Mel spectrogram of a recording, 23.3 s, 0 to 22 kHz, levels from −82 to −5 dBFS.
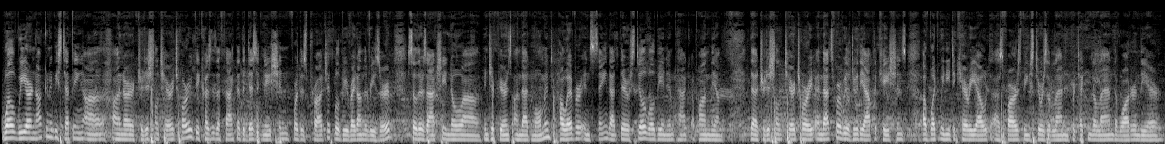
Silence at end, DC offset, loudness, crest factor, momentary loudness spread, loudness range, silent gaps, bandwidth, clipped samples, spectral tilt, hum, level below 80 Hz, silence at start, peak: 0 s; under 0.1%; -22 LUFS; 14 dB; 5 LU; 2 LU; none; 16.5 kHz; under 0.1%; -5 dB/octave; none; -38 dBFS; 0 s; -6 dBFS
